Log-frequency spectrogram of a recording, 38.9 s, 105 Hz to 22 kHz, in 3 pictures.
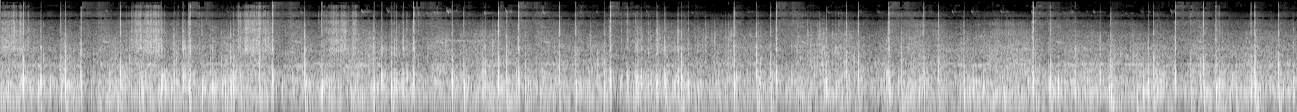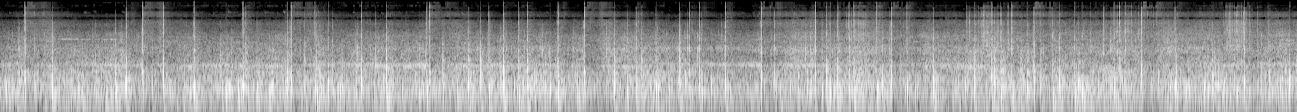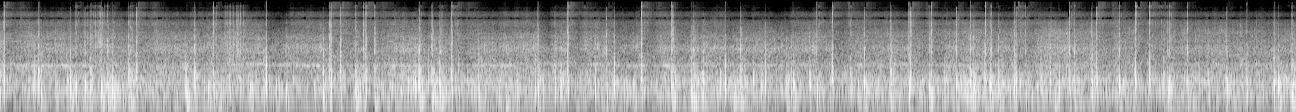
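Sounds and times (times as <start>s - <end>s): fireworks and firecrackers banging: 0.0s - 38.9s.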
